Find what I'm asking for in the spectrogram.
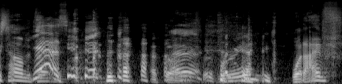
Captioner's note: all laughing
